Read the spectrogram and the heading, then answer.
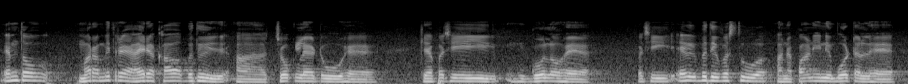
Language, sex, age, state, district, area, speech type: Gujarati, male, 18-30, Gujarat, Rajkot, rural, spontaneous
